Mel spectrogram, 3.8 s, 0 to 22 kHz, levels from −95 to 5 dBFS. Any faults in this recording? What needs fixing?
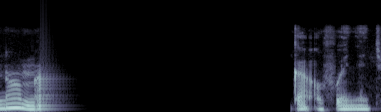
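A brief smear breaks the speech between 0.31 and 0.37 s, where the sound wobbles for a moment instead of carrying on cleanly. This is short concealed packet loss: about 40 ms of the stream arrived too late or not at all, and the decoder filled roughly 34 ms of it by extending the preceding sound, then crossfaded back into real audio. A short consonant may have been swallowed. A larger jitter buffer or forward error correction would prevent it.

From 0.41 s the sound trails off as a fading buzz and then goes quiet, with about 2.15 s of silence before audio resumes at 2.94 s and continues without the missing section. This is most likely a long network dropout. For about 2.52 s nothing reached the receiver, so it stretched the last sound until that decayed and then played only silence. The content in that gap is lost. 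A more stable connection with redundancy or retransmission would prevent it. The call codec limits the band to roughly 8 kHz throughout.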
